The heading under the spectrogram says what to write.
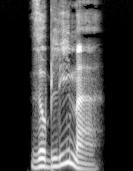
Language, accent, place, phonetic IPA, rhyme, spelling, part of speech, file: German, Germany, Berlin, [zuˈbliːmɐ], -iːmɐ, sublimer, adjective, De-sublimer.ogg
- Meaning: 1. comparative degree of sublim 2. inflection of sublim: strong/mixed nominative masculine singular 3. inflection of sublim: strong genitive/dative feminine singular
